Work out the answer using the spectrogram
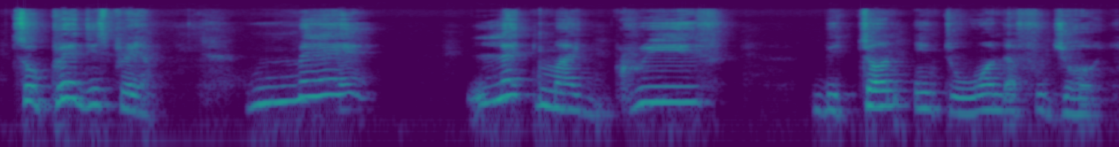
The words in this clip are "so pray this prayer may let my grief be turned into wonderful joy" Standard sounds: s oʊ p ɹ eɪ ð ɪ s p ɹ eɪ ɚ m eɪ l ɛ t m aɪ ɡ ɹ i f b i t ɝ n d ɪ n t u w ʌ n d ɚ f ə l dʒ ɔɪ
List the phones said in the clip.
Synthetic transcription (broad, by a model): s oʊ p ɹ eɪ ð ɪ s p ɹ eɪ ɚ m eɪ l ɛ t m aɪ ɡ ɹ i f b i t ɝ n ɪ n t u w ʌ n d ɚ f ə l dʒ ɔɪ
